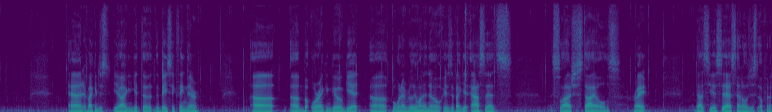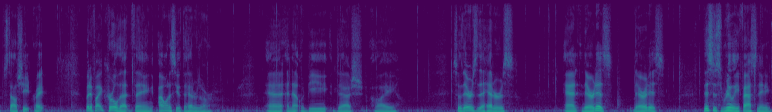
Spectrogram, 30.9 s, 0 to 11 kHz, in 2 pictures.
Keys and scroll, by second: 0.0-2.1 typing, 3.2-7.5 typing, 9.0-10.0 typing, 11.0-12.5 typing, 13.6-15.0 typing, 16.3-21.6 typing, 23.3 typing.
